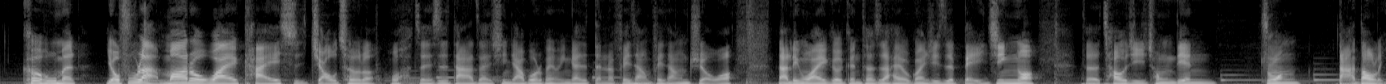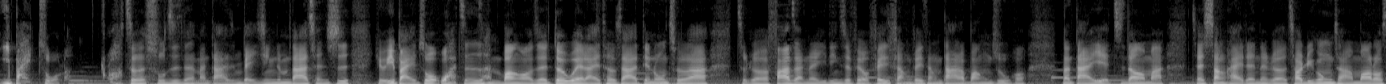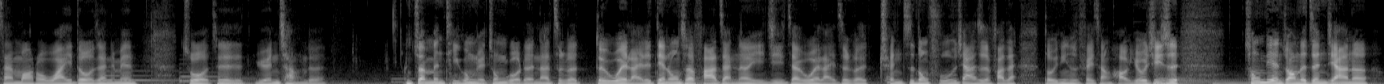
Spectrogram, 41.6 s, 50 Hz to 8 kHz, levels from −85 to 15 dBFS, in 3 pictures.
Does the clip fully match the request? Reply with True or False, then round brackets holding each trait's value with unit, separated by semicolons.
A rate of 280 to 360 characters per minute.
True (320 characters per minute)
